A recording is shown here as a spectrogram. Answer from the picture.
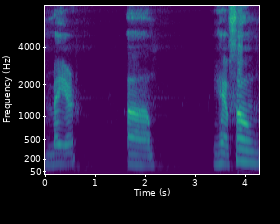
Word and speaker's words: Mayer: And Oscar Mayer, and now it's not Meye or Ma, which is I think pronounced mayor.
